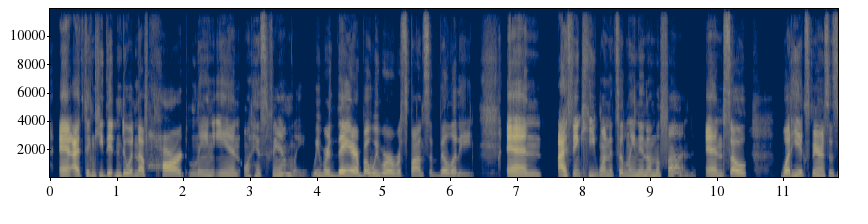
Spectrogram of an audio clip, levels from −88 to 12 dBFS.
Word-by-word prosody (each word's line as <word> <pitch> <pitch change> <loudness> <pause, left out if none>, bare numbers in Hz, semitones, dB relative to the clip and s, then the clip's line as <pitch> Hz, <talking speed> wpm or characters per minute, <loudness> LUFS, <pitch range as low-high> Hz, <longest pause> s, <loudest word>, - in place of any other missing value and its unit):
And 160 0 +8
I 160 - +8
think 195 +3 -9
he 205 - -6
didn't 195 +3 -2
do 180 -2 -2
enough 165 -1 -2
hard 165 -1 0
lean-in 150 -1 -6
on 170 0 -11
his 185 0 -9
family. 250 -1 -10
We 190 +4 -9
were 235 -1 -3
there, 245 +6 +4
but 195 -3 -3
we 200 +2 -4
were 185 -2 -2
a 165 - -2
responsibility. 155 +1 -7 0.5
And 150 -2 +7 0.3
I 175 - +9
think 190 -2 0
he 195 -2 -6
wanted 180 0 -6
to 210 - -5
lean 200 +2 -7
in 215 0 -4
on 215 +1 -6
the 225 - -7
fun. 190 - -9 0.2
And 165 +1 +3
so 185 -2 0 0.5
what 175 +2 +1
he 220 0 -1
experiences 210 -3 -4
180 Hz, 185 wpm, -24 LUFS, 165-210 Hz, 0.5 s, I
